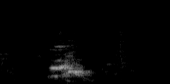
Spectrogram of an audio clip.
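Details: Domestic cat calling because it wants to play while its owner is busy with chores, recorded September 10, 2022: one short mid-pitched meow lasting about half a second, with a faint softer sound just after and otherwise quiet.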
